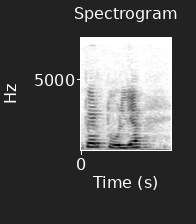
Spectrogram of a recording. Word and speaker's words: tertulia: en la penúltima sílaba vamos con tertulia y tú ya entonces tertulia es una palabra grave sin tilde porque llega la mayor fuerza de voz en la penúltima sílaba gracias por ver este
